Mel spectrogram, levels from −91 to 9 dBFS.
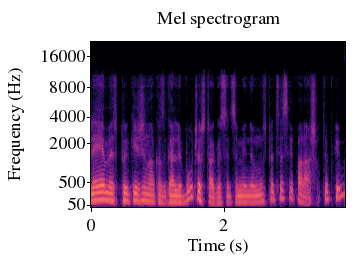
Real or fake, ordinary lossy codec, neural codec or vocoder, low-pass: fake; Opus, 24 kbps; codec, 24 kHz, 0.5 kbps, DualCodec; 10.8 kHz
